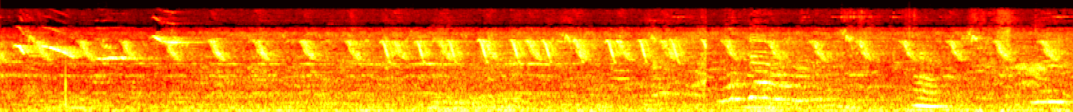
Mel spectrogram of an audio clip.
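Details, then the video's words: Forest birds on a rainy day give fast, high chirps in a rapid, steady series, with a few lower, slurred notes from another bird in the second half, over a constant low rumble. "birds chirping sound"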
